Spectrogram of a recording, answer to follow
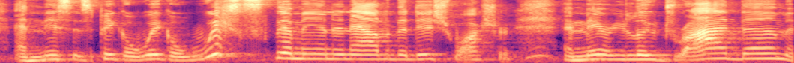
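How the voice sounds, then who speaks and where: A woman reading a children's story aloud in an expressive, deliberate narrating style. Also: fairly high pitch. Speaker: storybook reader.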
